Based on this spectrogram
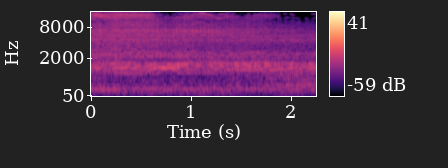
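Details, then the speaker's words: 2004 Jeep Grand Cherokee 4.7 High Output, 225,000+ miles, after fuel injector replacement; key cycled three times, engine off, leak check; faint steady whir at even pitch for a couple of seconds. Normal fuel pump priming. "do this three times [Laughter] and i've heard the fuel pump kick on each time"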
